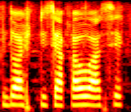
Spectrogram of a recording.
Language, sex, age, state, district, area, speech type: Bengali, female, 30-45, West Bengal, Birbhum, urban, spontaneous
